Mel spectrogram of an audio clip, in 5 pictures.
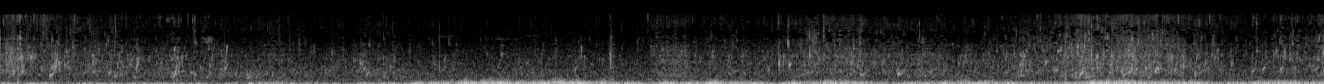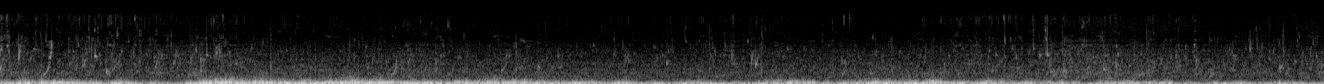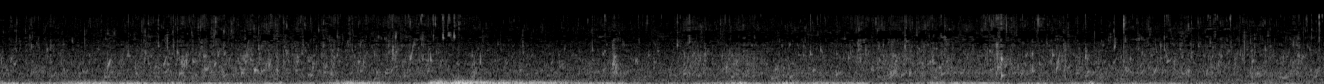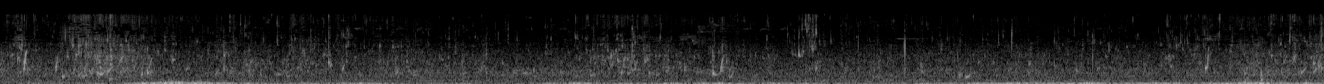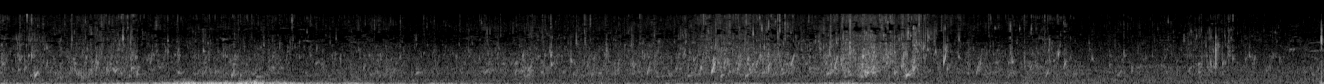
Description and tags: Lake St Clair 3
Lake gently lapping the shore. Birds quietly in background, occasional wind. Recorded on LS10 in Lake St Clair, TAS, Australia
atmospheric, australia, birds, field-recording, lake, tasmania, water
